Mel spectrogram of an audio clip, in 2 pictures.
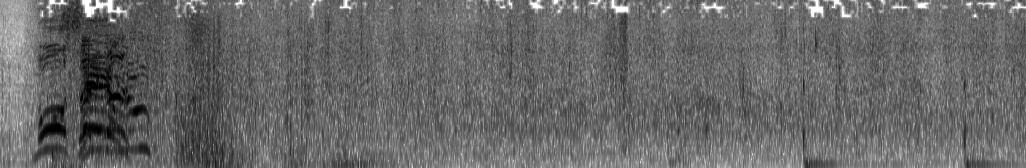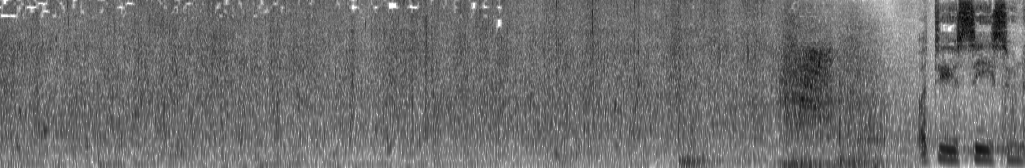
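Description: Water splashes and rushes steadily against a wooden boat's hull.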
